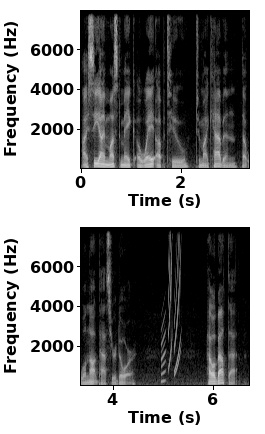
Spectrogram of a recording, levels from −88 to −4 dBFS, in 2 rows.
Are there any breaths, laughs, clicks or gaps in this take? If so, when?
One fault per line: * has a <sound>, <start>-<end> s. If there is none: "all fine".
* has a chirp, 5.0-5.4 s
